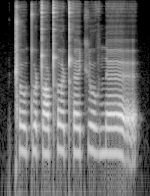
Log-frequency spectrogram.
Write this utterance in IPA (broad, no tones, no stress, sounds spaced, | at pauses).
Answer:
ǁ ɵː tʷ ɑ ʈ ɑ ʈʰ əː ʈʰ ɛ t͡ʃ ɵː v n ɛː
